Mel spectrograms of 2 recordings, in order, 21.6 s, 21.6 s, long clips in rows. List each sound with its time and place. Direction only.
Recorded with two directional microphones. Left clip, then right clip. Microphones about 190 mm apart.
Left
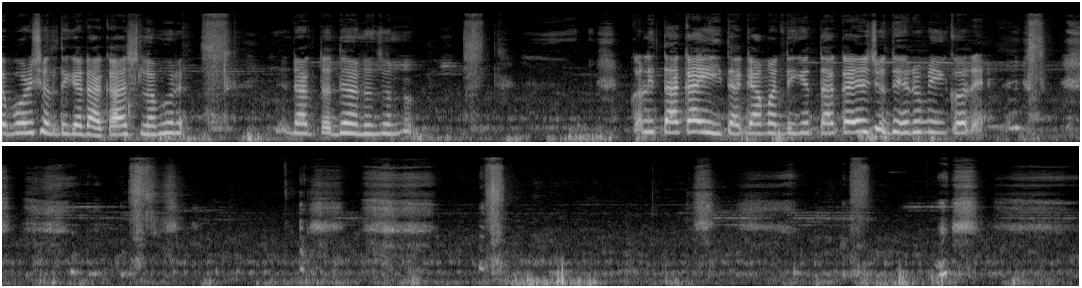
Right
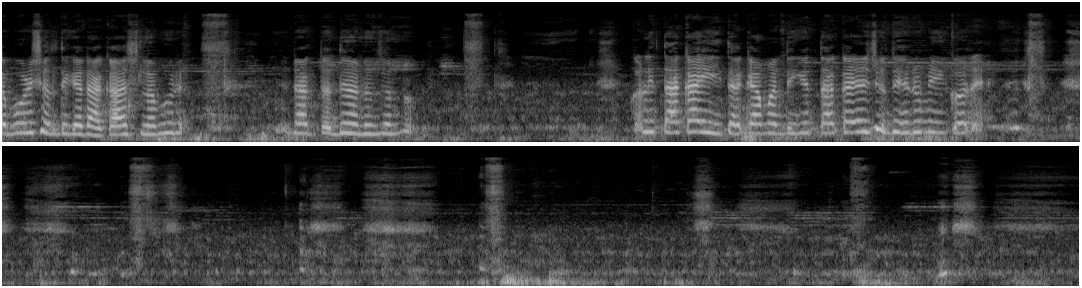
0.0 s speech: 35° left (ahead or behind)
6.0 s a woman's voice: 40° left (ahead or behind)
12.0 s a sound: 45° left (ahead or behind)
13.7 s snort: 40° left (ahead or behind)
15.5 s vehicle: 50° left (ahead or behind)
17.7 s a sound: 30° left (ahead or behind)
20.1 s snort: 40° left (ahead or behind)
